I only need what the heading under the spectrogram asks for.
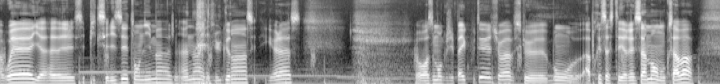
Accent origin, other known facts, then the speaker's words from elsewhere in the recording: Nîmes, Occitanie, France; Parce que moi, bah nous on est de Nîmes, hein, et à Nîmes, bon, c'est mort, y a pas grand monde.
